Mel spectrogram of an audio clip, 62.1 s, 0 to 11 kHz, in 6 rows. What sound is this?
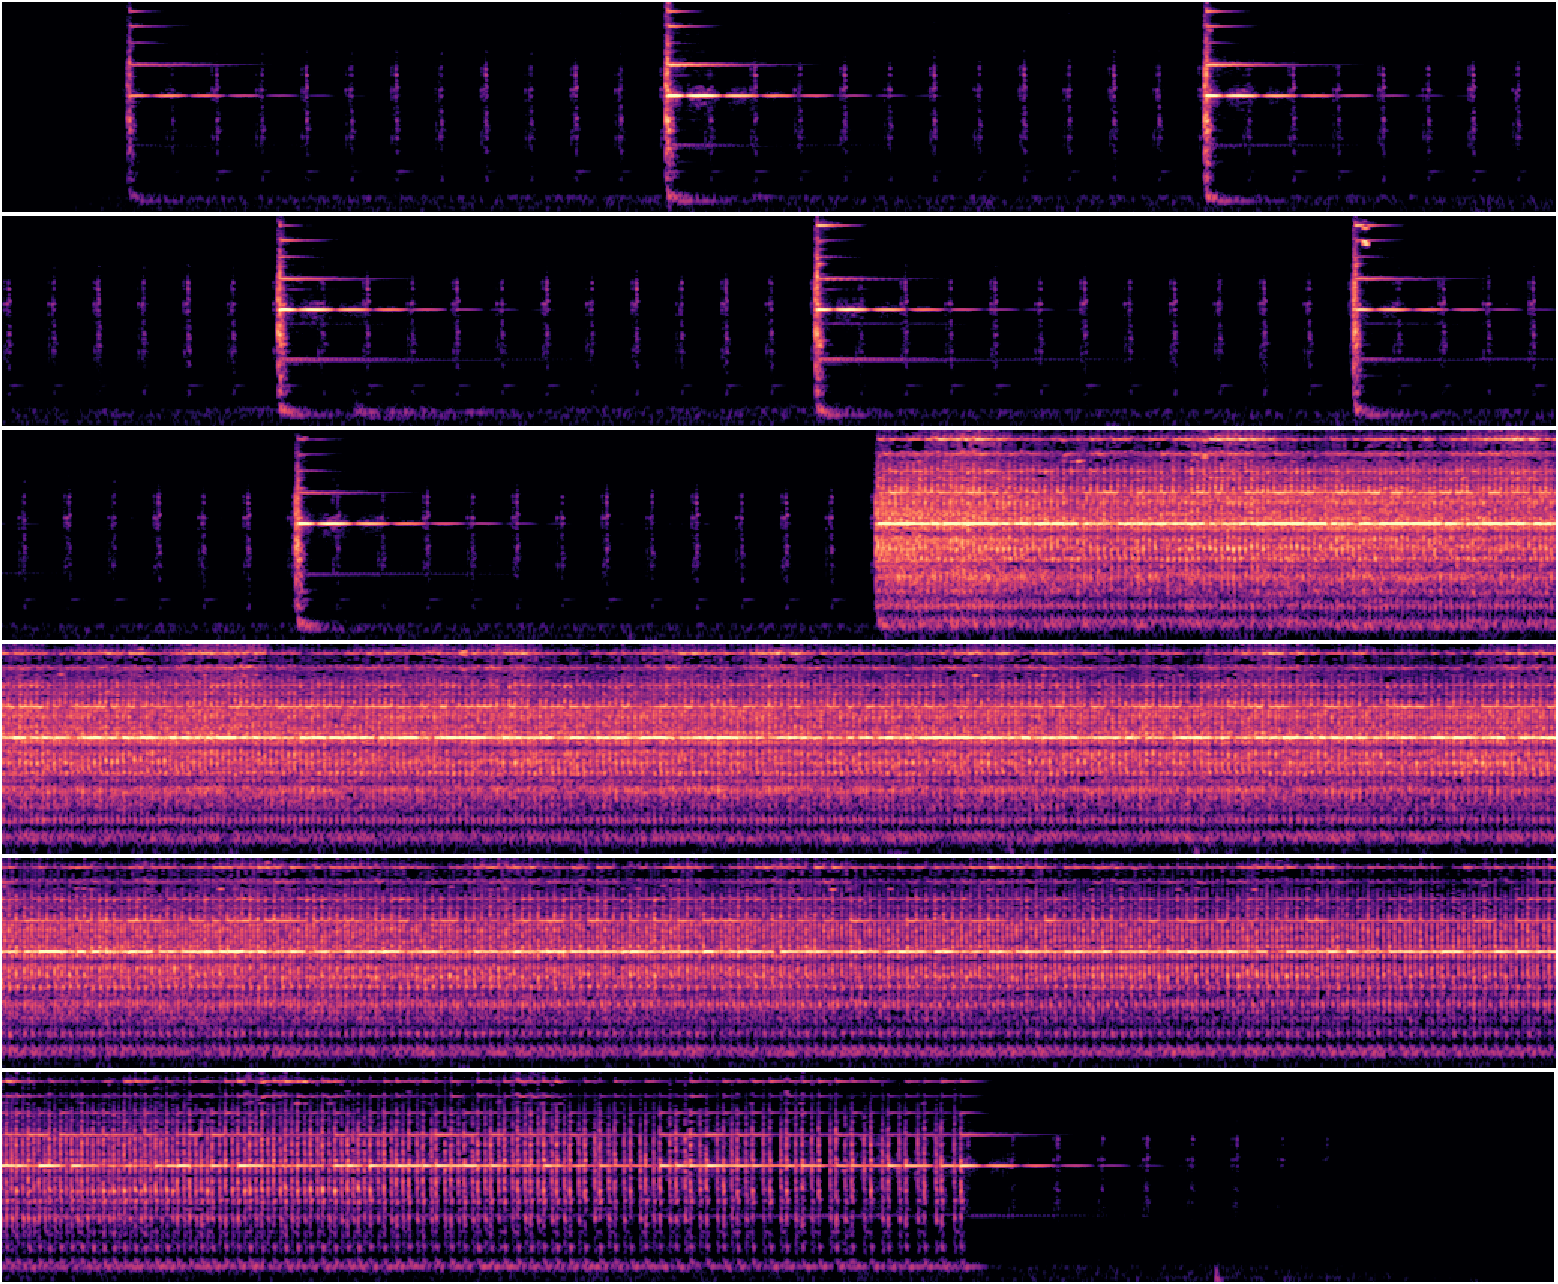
Mekaaninen herätyskello, varoituspimpahduksia, soi piristen kunnes veto loppuu. (Diehl Cavalier).
Paikka/Place: Suomi / Finland
Aika/Date: 02.01.1966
